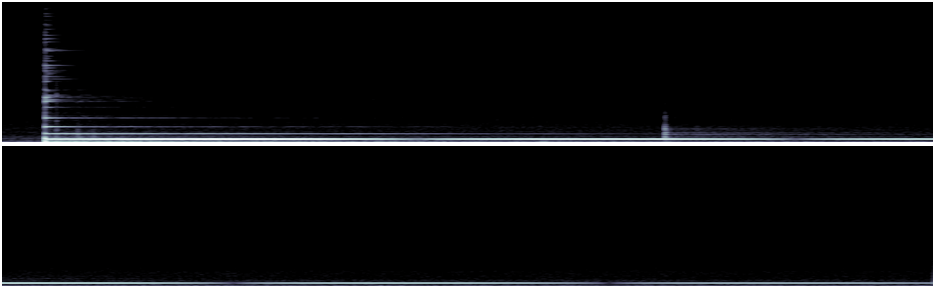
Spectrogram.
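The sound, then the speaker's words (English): A gong is struck once during a morning gathering, leaving a steady mid-pitched hum that swells and wavers in slow pulses as it gradually fades over about fourteen seconds, with no voices. “So for healing and wholeness, we ring our gong one last time this morning.”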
